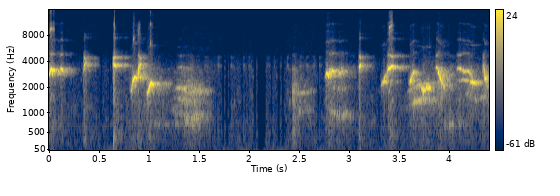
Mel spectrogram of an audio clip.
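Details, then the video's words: Cucak ijo song for training songbirds: sharp whistled notes and chattering, slurred phrases, a brief pause, then an energetic burst of varied warbling. "Ocehan Suara Burung Cucak Ijo"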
